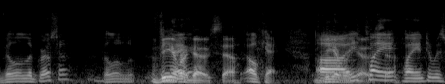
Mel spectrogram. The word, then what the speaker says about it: Villaraigosa: But they're playing to their base, Villagrosa. That's how you say his name, right? Villagrosa? Villaraigosa.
